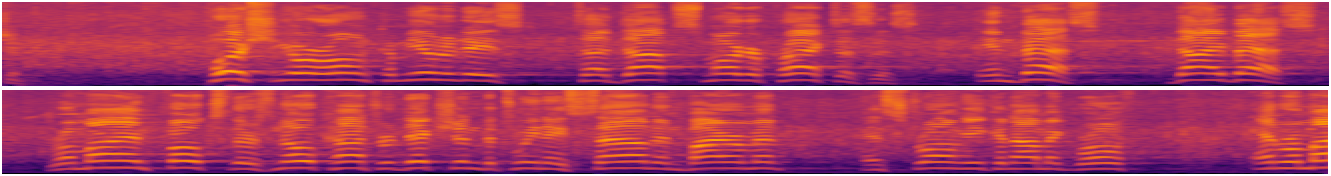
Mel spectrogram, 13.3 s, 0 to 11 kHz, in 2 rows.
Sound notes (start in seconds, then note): 6.5 applause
